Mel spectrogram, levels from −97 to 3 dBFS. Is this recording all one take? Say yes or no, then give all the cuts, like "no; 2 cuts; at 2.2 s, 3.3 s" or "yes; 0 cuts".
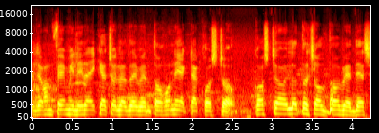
no; 1 cut; at 2.6 s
